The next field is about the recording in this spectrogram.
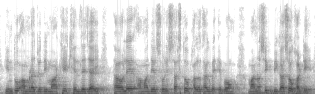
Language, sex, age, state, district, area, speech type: Bengali, male, 18-30, West Bengal, Paschim Medinipur, rural, spontaneous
